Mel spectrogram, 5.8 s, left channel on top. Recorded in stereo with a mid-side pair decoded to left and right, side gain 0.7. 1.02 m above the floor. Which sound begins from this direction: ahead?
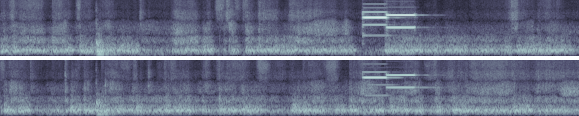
Knocking, at 0.9 s.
